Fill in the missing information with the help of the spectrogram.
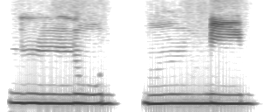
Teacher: यहाँ से हमारे पास दो निकलते हैं, नून और मीम। इन दोनों की आवाज़ जो है वो नेजल कैविटी से होती भी बाहर आती है। · अलखैशियम होता है नाक की जड़ का अंदरूनी हिस्सा। इससे नून और मीम का गुन्ना निकलता है। नून, मीम, आवाज़ फ्लोट करती भी आती है।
